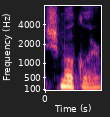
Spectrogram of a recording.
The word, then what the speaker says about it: Schmookler: to pronounce it but I pronounce it schmuckler because that's how my parents pronounced it so um my my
